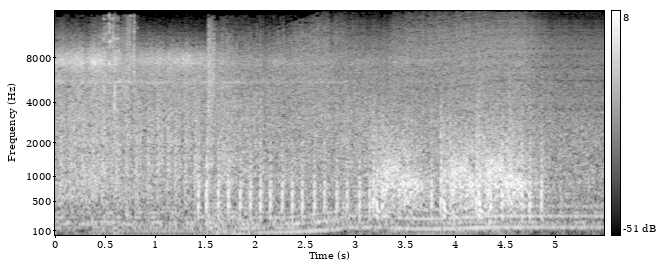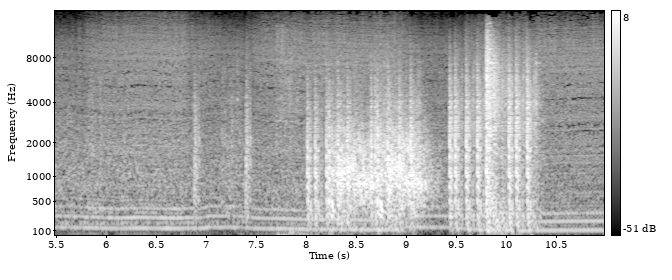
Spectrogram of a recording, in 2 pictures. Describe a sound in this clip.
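A game jeep's engine drones as it drives.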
